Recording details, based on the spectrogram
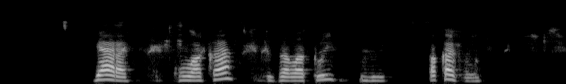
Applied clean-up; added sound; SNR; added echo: neural mask model Resemble Enhance denoiser.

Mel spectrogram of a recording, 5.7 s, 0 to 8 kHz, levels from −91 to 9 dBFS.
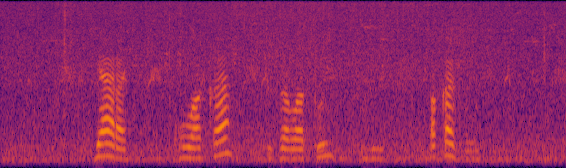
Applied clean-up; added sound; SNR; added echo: none; Wind; 6 dB; none.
